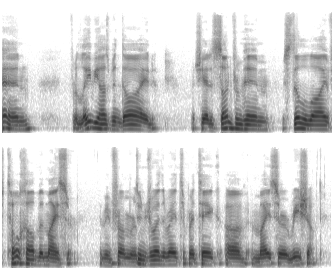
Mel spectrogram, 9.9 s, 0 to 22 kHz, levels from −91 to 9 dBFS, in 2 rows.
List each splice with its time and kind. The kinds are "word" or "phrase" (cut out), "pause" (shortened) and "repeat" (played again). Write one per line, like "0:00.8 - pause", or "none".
0:04.1 - pause
0:06.6 - phrase
0:07.0 - phrase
